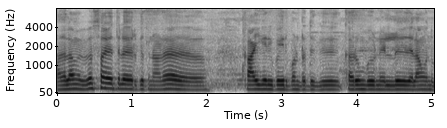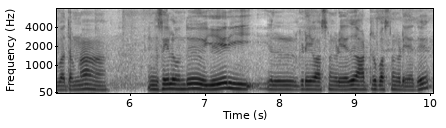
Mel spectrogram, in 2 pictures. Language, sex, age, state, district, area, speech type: Tamil, male, 30-45, Tamil Nadu, Tiruvarur, rural, spontaneous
